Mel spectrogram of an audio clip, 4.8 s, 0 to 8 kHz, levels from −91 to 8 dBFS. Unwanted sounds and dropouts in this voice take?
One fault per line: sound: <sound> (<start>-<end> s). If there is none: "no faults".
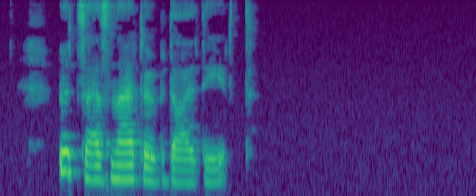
no faults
